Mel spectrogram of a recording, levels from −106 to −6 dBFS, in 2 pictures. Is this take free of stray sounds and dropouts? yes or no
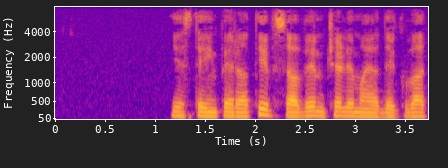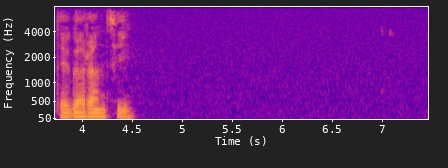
yes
